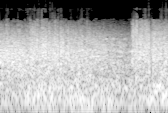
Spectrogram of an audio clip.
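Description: Film sound effect of a large explosion as a fortress tower blows up: a long, loud blast, with a second burst near the end.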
